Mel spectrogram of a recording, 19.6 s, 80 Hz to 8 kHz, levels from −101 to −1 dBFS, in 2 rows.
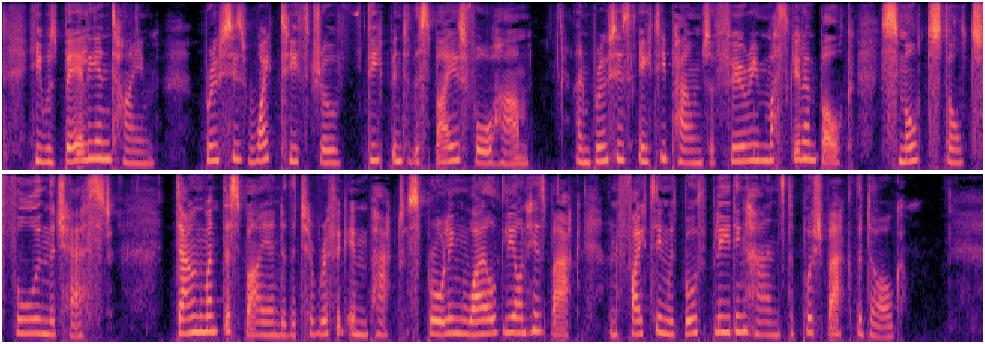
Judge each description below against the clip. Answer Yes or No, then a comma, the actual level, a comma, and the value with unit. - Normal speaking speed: Yes, average, 160 wpm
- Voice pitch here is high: Yes, high, 240 Hz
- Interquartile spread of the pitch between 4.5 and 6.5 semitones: No, average, 3.0 semitones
